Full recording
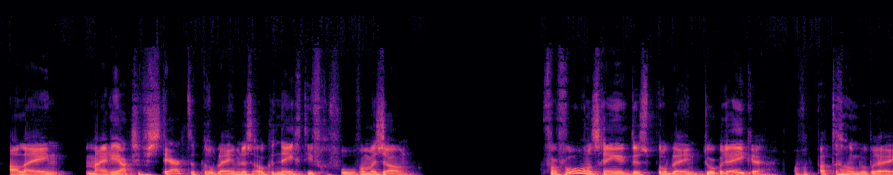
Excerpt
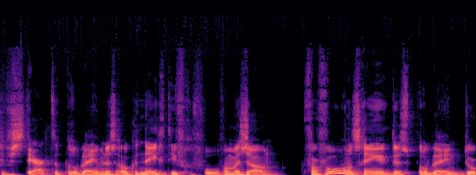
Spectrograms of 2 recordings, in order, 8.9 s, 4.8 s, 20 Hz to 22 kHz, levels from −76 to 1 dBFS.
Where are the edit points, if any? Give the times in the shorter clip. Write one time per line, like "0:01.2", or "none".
0:02.9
